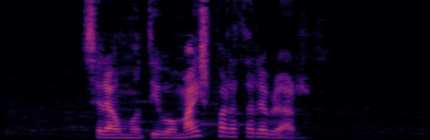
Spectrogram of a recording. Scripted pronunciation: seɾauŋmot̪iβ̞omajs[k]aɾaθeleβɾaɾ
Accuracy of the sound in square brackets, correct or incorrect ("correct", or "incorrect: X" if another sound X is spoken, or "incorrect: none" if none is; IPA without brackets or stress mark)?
incorrect: p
